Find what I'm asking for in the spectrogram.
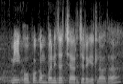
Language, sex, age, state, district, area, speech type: Marathi, male, 30-45, Maharashtra, Aurangabad, rural, spontaneous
